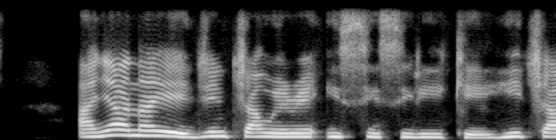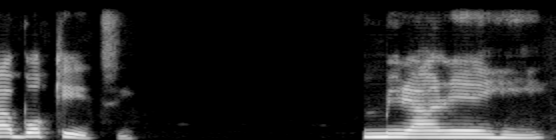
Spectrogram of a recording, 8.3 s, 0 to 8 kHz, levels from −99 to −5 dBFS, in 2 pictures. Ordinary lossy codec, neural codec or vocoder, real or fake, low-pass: none; autoencoder, 48 kHz, 128 numbers a frame, DAC-VAE, trained on Japanese speech; fake; 7.2 kHz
